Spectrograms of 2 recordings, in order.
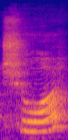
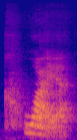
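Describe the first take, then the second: First: CHOIR misread as "chore", with a CH start; wrong pronunciation. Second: CHOIR said as "kwy-uh", with a KW start; correct pronunciation. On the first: Teacher shows what to avoid, mispronounced CH start. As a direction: say "chore" as the mistaken reading. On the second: Teacher corrects a misreading, careful kwy-uh. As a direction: give "choir" its KW sound, carefully. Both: Shown as a demonstration. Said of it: "So not chore".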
